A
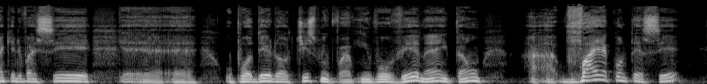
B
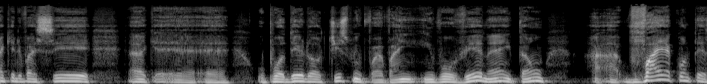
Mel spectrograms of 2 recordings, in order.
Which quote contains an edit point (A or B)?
A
